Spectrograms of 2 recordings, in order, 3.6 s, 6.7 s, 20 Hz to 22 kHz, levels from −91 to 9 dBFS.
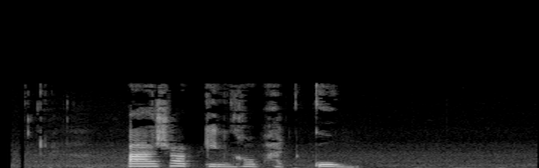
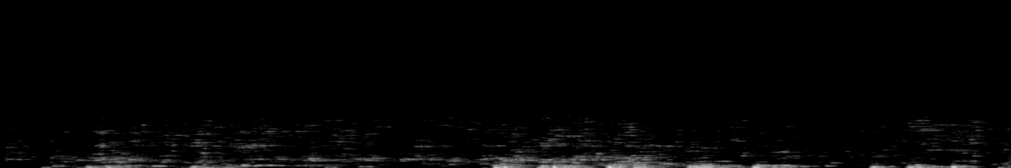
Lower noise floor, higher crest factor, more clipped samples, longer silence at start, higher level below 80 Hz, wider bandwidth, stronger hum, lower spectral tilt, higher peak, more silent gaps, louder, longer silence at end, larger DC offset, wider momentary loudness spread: second, -57 dBFS vs -64 dBFS; about the same, 24 dB vs 24 dB; neither; first, 0.85 s vs 0.6 s; second, -62 dBFS vs -38 dBFS; first, 11.5 kHz vs 5 kHz; neither; second, -2.5 dB/octave vs -12 dB/octave; first, -2 dBFS vs -6 dBFS; neither; first, -22 LUFS vs -29 LUFS; first, 1.25 s vs 0.3 s; neither; second, 16 LU vs 20 LU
